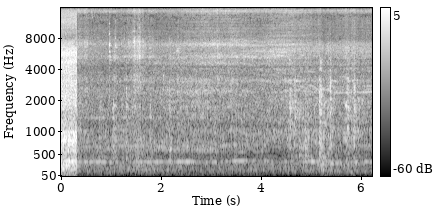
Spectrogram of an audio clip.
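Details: Cat 307.5 mini excavator after pump and control valve adjustment (set around 3,800–4,000), travelling with a steady hydraulic hum and light track clatter, no pump growl; travel problem and pump growl fixed.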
